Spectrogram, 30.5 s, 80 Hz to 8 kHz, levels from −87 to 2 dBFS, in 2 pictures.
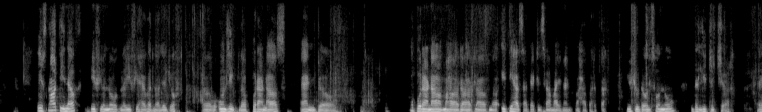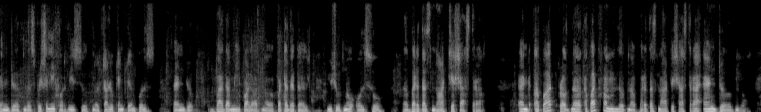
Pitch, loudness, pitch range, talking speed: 140 Hz, -27 LUFS, 130-155 Hz, 130 wpm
